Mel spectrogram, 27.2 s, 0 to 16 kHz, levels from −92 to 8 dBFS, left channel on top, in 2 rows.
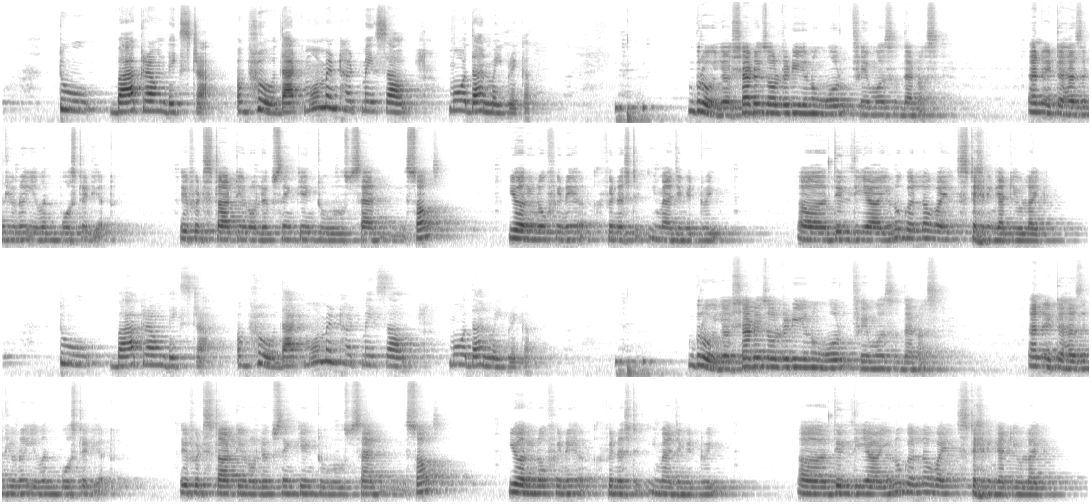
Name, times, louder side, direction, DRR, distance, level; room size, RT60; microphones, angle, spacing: voice 1, 0.7-2.6 2.9-5.1 5.6-6.6 7.7-8.1, left 6 dB, 75° left, 12 dB, 0.6 m, -28 dB
voice 2, 8.6-11.7 12.8-14.9 15.8-19.0 19.9-22.5 23.5-26.6, left 1 dB, 15° left, 4 dB, 0.8 m, -30 dB
16.0 x 6.3 x 5.8 m, 1.1 s
head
